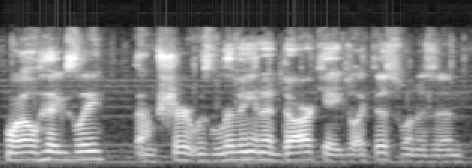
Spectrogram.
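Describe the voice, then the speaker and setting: A man's voice: medium pitch, steady tone, quick pace, darkish tone, close to an everyday voice. A man plays a young alien trainee in an audio drama. He sounds questioning and hesitant, naive yet a little snobbish, with faint music behind the voice. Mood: skeptical.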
